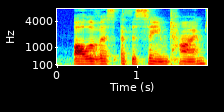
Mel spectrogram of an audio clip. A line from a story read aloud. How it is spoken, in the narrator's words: said Big Bo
